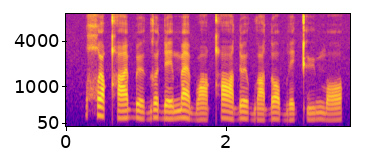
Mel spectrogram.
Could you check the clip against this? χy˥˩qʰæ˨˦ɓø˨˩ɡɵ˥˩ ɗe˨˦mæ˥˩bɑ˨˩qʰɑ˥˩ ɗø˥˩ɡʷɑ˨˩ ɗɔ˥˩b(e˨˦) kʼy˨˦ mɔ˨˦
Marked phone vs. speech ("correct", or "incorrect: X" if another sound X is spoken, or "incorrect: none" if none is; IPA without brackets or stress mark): correct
